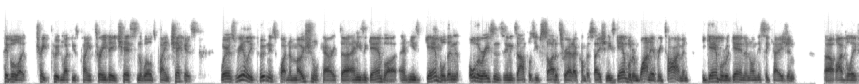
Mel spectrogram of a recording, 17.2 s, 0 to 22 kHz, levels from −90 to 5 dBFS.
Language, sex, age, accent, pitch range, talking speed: English, male, 30-49, Australian, 90-110 Hz, 200 wpm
